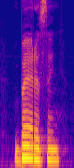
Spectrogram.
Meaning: March
- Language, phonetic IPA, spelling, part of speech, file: Ukrainian, [ˈbɛrezenʲ], березень, noun, Uk-березень.ogg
